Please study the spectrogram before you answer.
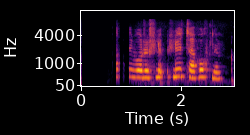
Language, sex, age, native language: Icelandic, female, 10, Icelandic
